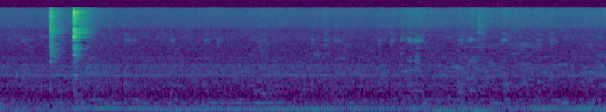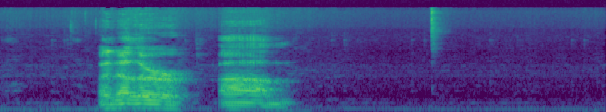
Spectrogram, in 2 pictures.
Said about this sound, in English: Now, I was looking at this one topic here. I can get my cursor to move over here. Sorry about the clicking sounds.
